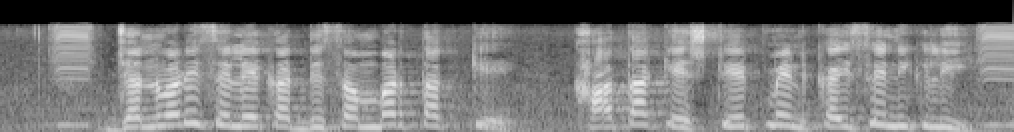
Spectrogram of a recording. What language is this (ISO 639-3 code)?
bho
